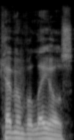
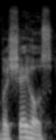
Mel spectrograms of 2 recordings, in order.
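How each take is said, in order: First: The double l is said as an English l. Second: The double l is said the Spanish way. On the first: This is the Americanized way. "the American way would be like Kevin Vallejos" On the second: This is the authentic way. "they pronounce it Vachejos. I think that's, like, the actual way"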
